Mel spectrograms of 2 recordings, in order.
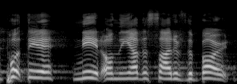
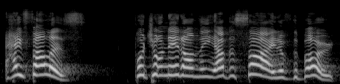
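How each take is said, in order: First: Said in the usual way. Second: Higher, louder call from the shore; retold yell. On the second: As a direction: call out to men in a boat. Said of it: "and, and he yells".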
